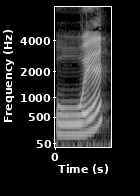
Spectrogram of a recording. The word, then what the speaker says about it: oe: Note that oe has two syllables. Oe, so there the O and the E are different syllables, but for weti, the we becomes one syllable. That is because as soon as we put a case ending on oe, we pronounce the oe as we.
